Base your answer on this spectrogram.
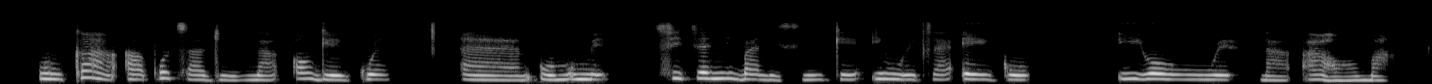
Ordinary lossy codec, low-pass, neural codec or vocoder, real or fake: none; 7.2 kHz; codec, 16 kHz in and 24 kHz out, 0.9 kbps, LongCat-Audio-Codec, fine tuned four codebook decoder; fake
